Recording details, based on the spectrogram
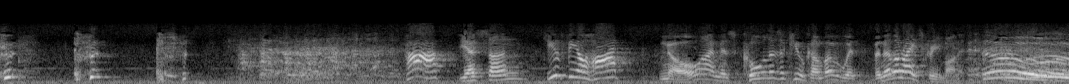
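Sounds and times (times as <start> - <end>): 
man clearing throat: 0.0 - 2.0
man coughing: 0.0 - 2.0
laughter: 2.3 - 4.1, 9.6 - 10.6
speech: 4.6 - 10.6.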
